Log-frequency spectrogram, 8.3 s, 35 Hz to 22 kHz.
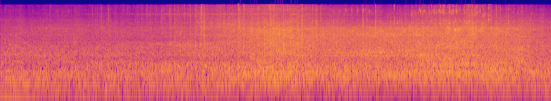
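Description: HO scale model train of a Union Pacific 806 locomotive and freight cars running on sectional track, a steady whirring rumble of motor and wheels on rail. It grows louder from about three seconds in as the locomotive passes close by, then stays loud as the cars roll past.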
